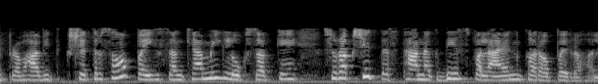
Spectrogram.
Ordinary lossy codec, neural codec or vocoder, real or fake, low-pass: none; none; real; 5.4 kHz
